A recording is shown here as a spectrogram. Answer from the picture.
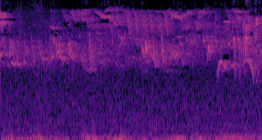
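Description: Many birds chirping and calling over one another, a busy chorus of short rising and falling chirps.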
